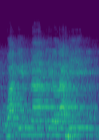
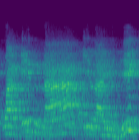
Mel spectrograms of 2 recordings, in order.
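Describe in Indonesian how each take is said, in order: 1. Kata terakhir diucapkan sebagai lillahi. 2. Kata terakhir diucapkan sebagai ilaihi. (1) "Ada yang salah mengucapnya begini" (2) "Jadi yang benar"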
